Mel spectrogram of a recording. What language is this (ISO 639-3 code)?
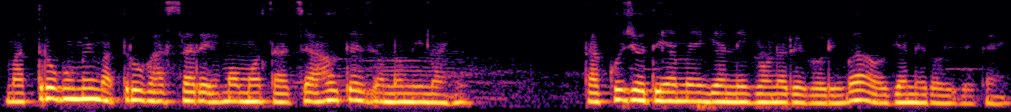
ori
